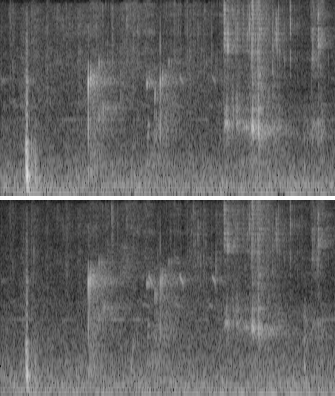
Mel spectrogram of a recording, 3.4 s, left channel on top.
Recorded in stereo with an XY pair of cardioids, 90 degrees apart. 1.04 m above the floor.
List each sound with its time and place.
0.9 s a gasp: 35° left, 4.5 m
2.2 s chewing: 50° left, 1.4 m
